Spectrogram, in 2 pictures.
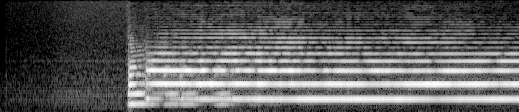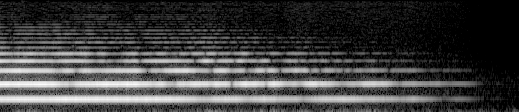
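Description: A horn sounds one long blast about a second in. It starts on a brief lower note, steps up to a higher pitch that it holds for several seconds, then fades out near the end.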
